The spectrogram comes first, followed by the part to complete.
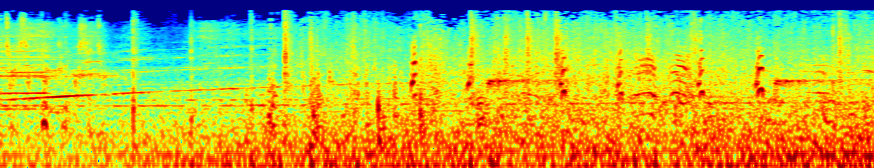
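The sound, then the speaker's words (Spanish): A dog barks in short yips and whimpers with rising, whining tones as someone grabs hold of it, set against a busy background of sirens or wailing tones and scattered clattering noises. “Para coger al perro, suelta el maletín, que se hunde en el océano.”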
